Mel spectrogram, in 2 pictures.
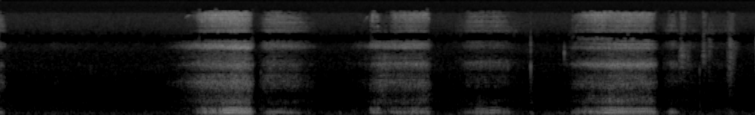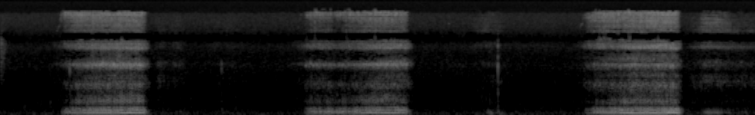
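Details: Roxy, a German Shepherd, snoring in her sleep; coarse low snorts recur roughly every two to three seconds, some shorter and fainter between the louder ones.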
